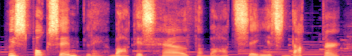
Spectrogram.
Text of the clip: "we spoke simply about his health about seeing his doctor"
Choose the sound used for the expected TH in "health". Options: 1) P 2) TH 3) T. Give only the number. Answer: 2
